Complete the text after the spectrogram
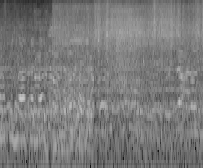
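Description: A fire hose sprays water with a steady hiss.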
